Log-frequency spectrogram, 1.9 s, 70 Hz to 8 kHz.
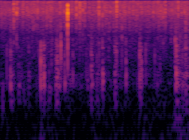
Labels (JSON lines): {"label": "biophony, sea urchins (Echinidae)", "recorder": "SoundTrap 600 or HydroMoth"}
